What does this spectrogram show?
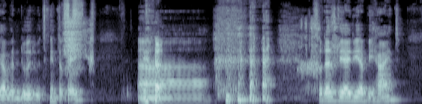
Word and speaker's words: Fintokei: Is it Fintokei? Is the correct way? Could be. We call it Fintokei, basically, just Okay. as it's written.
